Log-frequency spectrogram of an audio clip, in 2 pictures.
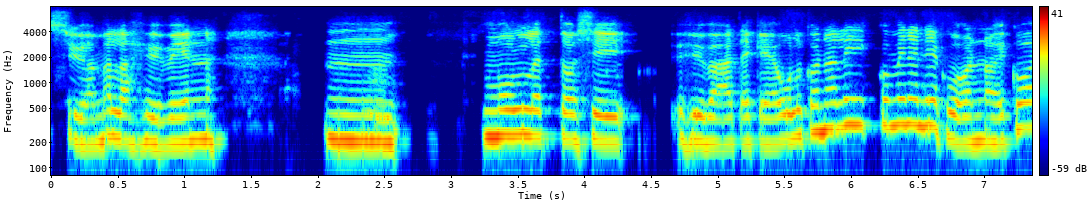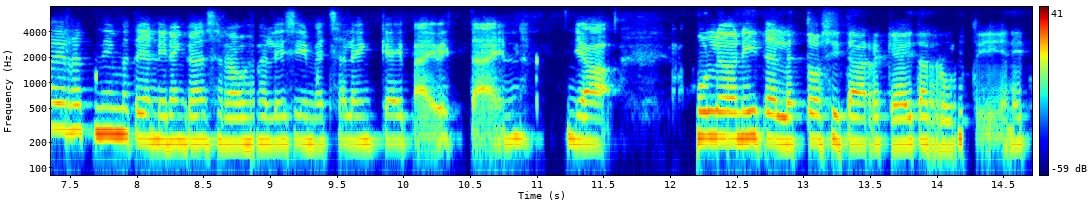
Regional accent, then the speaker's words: South Ostrobothnia, Finland; also born or lived in Oulu; now in Tampere, Finland; mä oon kotoisin Etelä-Pohjanmaalta kuitenkin ja jos mut sille kysyy, että mistä päin mä oon, niin mä sanon kyllä, että mä oon sieltä Etelä-Pohjanmaalta

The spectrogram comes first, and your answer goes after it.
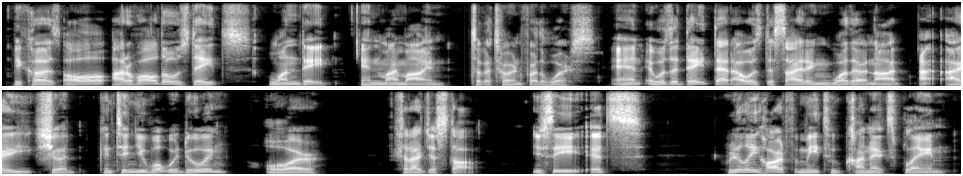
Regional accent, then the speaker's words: Lowell, Massachusetts, United States; Lowell is my hometown

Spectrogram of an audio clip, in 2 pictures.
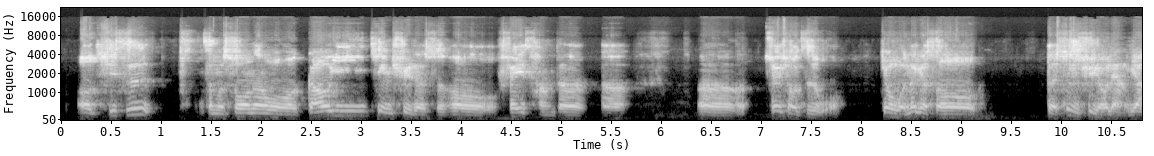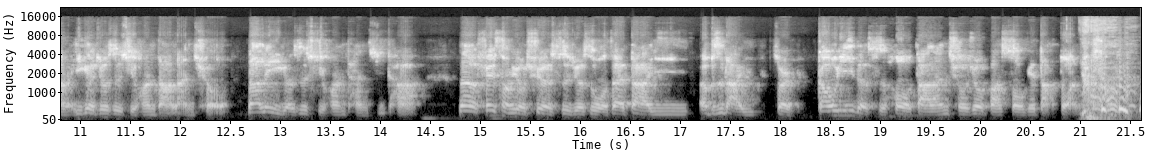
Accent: Shenkeng, New Taipei, Taiwan; moved away as an adult; also born or lived in Hong Kong / Singapore; now in United Kingdom; 我是土生土长台湾人，小时候是在深坑长大的，然后在台湾读了大学以后，当完兵就去英国，呃，读了一个master

